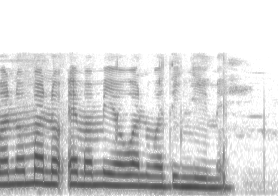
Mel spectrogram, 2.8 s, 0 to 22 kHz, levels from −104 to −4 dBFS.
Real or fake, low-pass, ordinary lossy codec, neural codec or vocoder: real; 7.2 kHz; none; none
